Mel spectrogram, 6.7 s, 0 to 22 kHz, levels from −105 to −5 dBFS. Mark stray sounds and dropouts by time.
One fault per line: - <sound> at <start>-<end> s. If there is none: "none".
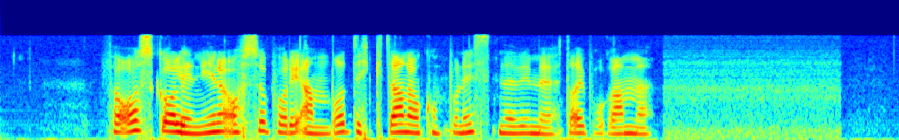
none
